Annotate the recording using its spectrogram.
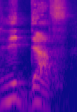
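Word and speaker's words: נִדָּף: Instead of nindaf, it becomes niddaf, a little easier to pronounce.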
